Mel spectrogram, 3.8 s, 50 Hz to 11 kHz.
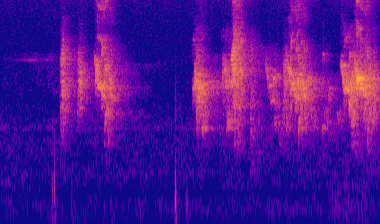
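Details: Several budgerigars in a breeding aviary with nests, 2020: warbling, scratchy chirps come in rising waves, growing louder toward the end, with a few short taps in the background.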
